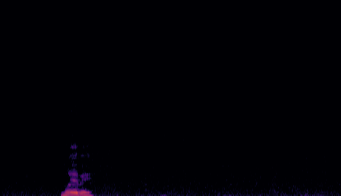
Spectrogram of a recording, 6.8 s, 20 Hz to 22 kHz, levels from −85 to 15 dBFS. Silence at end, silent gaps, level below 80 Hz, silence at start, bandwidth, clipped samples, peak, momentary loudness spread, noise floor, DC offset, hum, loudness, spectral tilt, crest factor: 4.95 s; none; -86 dBFS; 1.2 s; 16.5 kHz; under 0.1%; -26 dBFS; 15 LU; -76 dBFS; under 0.1%; none; -41 LUFS; -8 dB/octave; 24 dB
